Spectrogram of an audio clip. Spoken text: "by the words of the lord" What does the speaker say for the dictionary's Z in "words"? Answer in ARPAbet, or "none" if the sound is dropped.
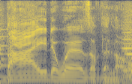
Z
